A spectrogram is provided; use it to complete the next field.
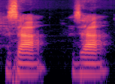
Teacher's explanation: সামনের নিচের দাঁতের আগা হতে শীর্ষসহ পাতলা ভাবে আদায় হবে যা ঝা এই ঝা টা অনেকটা ঝার মতন শোনা যাবে ঝার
